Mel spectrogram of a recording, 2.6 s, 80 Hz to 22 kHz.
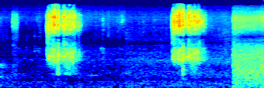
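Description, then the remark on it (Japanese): A camera shutter fires three times, each release a crisp, bright mechanical clack with a short whirring tail, spaced unevenly against a quiet, faintly hissing background with no talking. “まああのね、いつも F11500 分の1で切るって言ってはいるけど、プロとしては250分の1ぐらいは切れると。”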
